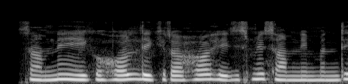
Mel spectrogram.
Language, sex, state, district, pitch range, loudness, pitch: Hindi, female, Chandigarh, Chandigarh, 205-225 Hz, -14 LUFS, 215 Hz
